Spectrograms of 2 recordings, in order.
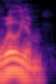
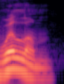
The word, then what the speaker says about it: Willem: you keep saying why do you keep saying William what is his name Willem Willem Willem Dafoe all right I also pronounce it Denzel not Denzel like but his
